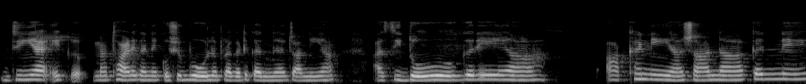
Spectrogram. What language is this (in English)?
Dogri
